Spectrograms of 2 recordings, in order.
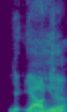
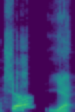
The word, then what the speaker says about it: Yautja: Yautja. Yucha?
